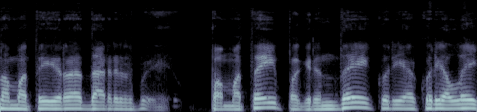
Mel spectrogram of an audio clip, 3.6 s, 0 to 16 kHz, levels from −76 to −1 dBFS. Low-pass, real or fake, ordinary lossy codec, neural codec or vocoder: 14.4 kHz; fake; Opus, 32 kbps; vocoder, 48 kHz, 128 mel bands, Vocos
